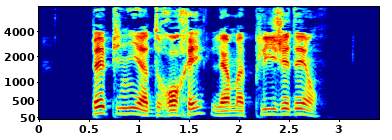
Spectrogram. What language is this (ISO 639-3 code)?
bre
